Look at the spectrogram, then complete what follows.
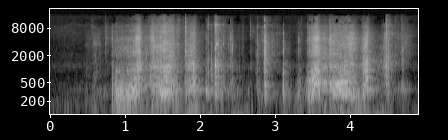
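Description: Zipper of a molded hard-shell carry case being pulled open around its edge, a rasping run in two long pulls with a few small clicks between them.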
